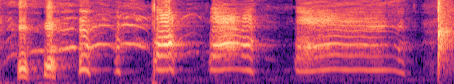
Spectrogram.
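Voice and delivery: big high burst of laughing; real belly laugh; loud laughter. Real, not acted. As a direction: crack up loudly. Laughing at the prank.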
